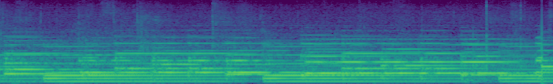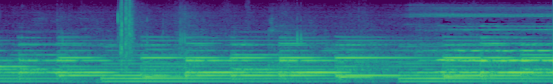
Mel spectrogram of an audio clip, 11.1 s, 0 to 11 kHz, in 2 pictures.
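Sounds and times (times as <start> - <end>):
keyboard chords: 0.0 - 11.0
sharp click: 6.7 - 7.0.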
